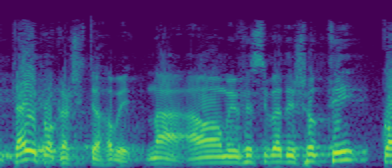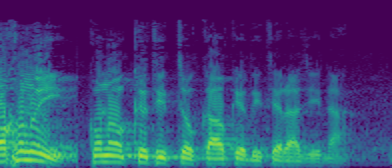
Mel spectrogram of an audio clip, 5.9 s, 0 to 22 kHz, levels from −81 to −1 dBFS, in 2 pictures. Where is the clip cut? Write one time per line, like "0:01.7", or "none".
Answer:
0:01.0
0:02.8
0:03.5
